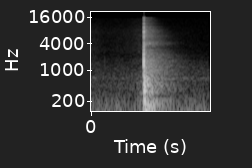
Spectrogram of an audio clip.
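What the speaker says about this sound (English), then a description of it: "we're going to start just with this little chipping drill" A golf club strikes a ball once in a relaxed chipping drill, a single crisp close click-thump with a short fading tail in an otherwise quiet setting.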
